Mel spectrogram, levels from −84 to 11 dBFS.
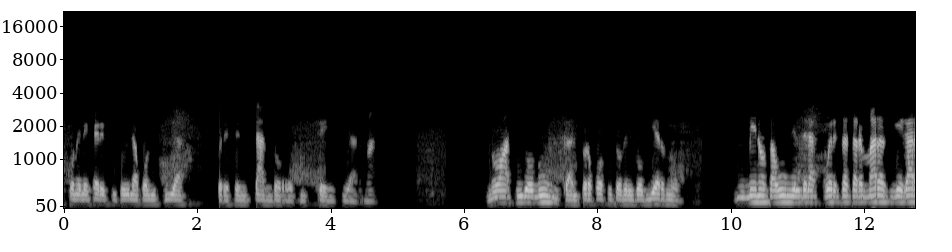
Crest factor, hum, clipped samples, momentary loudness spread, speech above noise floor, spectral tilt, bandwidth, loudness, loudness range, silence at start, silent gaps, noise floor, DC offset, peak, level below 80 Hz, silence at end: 18 dB; none; under 0.1%; 14 LU; over 70 dB; -3 dB/octave; 2.9 kHz; -20 LUFS; 9 LU; 0.05 s; 2.16-2.27 s, 4.80-5.27 s, 5.74-6.29 s, 9.62-10.01 s; under -90 dBFS; under 0.1%; -4 dBFS; -64 dBFS; 0 s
